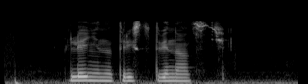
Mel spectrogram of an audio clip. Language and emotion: Russian, neutral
